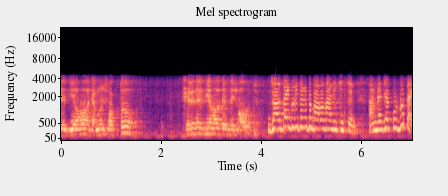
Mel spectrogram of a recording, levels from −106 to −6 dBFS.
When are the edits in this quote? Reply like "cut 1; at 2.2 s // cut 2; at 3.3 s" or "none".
none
